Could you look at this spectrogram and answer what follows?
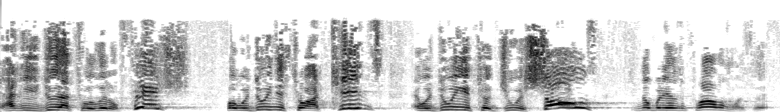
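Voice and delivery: high, impassioned accusation; indignant rebuke. Real, not acted. Rabbi accusing listeners of ignoring kids, high indignation.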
